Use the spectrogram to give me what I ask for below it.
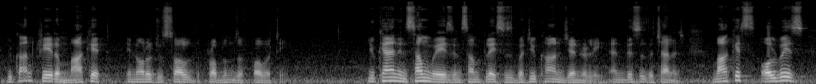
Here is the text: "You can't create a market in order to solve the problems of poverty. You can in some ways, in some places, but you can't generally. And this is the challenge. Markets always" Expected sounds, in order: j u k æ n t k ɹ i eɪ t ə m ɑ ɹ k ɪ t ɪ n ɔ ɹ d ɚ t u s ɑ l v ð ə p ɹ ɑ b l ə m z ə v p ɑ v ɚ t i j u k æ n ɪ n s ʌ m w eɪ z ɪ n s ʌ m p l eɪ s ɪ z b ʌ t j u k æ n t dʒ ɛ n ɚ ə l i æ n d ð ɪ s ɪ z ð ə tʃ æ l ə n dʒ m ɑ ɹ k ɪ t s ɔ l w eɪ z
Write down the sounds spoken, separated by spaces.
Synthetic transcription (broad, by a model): j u k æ n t k ɹ i eɪ t ə m ɑ ɹ k ɪ t ɪ n ɔ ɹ d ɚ t u s ɑ l v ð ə p ɹ ɑ b l ə m z ə v p ɑ v ɚ t i j u k æ n ɪ n s ʌ m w eɪ z ɪ n s ʌ m p l eɪ s ɪ z b ʌ t j u k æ n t dʒ ɛ n ɚ ə l i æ n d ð ɪ s ɪ z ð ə tʃ æ l ə n dʒ m ɑ ɹ k ɪ t s ɔ l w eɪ z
